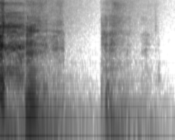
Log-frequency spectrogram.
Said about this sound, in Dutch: Even hoesten.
